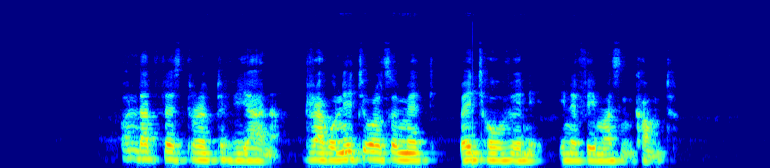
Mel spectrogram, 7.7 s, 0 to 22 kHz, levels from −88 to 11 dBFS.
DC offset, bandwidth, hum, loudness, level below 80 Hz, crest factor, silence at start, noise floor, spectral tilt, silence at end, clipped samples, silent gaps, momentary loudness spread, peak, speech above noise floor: under 0.1%; 6.6 kHz; none; -24 LUFS; -66 dBFS; 18 dB; 1.2 s; -86 dBFS; -9.5 dB/octave; 1.1 s; under 0.1%; none; 13 LU; -8 dBFS; 63 dB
